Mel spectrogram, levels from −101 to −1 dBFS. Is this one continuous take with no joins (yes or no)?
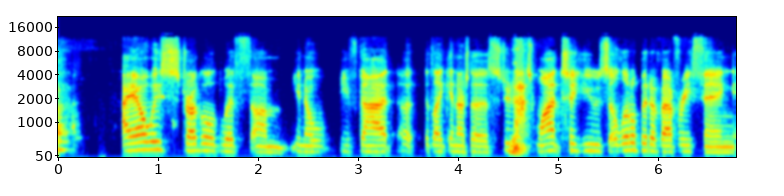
no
